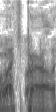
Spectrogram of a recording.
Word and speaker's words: Westboro: We had a local soldier that passed away over there in overseas, and Westboro Baptist Church had tried to come in, apply for permits. Or did I say it right? No, Westboro.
